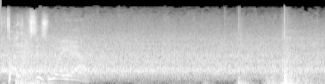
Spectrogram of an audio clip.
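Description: A body slams down hard onto a wrestling mat with a thud.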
